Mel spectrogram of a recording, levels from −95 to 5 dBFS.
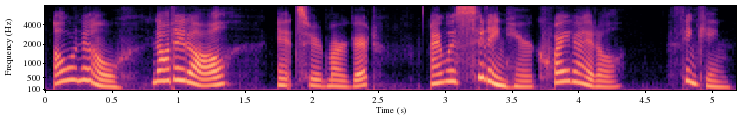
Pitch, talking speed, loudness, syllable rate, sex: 275 Hz, 160 wpm, -16 LUFS, 6.2 syllables/s, female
